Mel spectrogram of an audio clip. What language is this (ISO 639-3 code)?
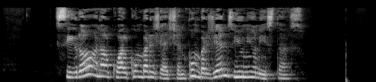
cat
